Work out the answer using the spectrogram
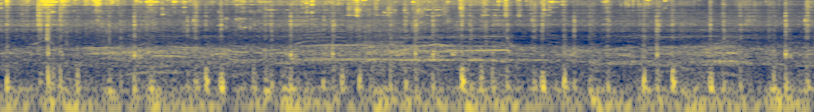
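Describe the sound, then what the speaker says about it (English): Hooves of a galloping horse in the video game Kingdom Come Deliverance drum in a fast, steady clip-clop rhythm over a low, continuous background rumble. "El galope es el paso más rápido."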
